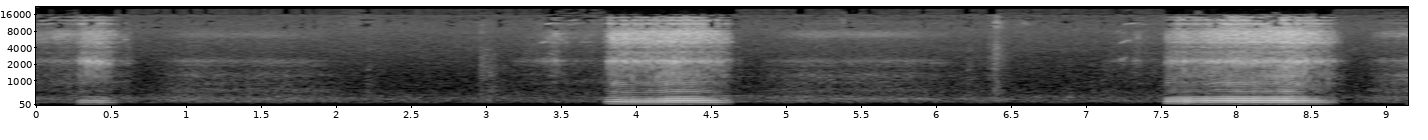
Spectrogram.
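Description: Loud, rough snores on breaths in, about 16 a minute, with quiet stretches between. Snoring.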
